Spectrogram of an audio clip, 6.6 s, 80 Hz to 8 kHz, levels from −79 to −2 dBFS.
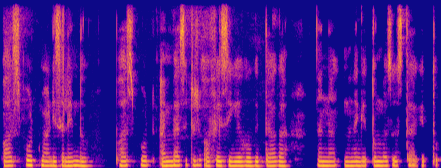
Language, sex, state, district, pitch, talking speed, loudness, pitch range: Kannada, female, Karnataka, Dakshina Kannada, 205 Hz, 125 wpm, -17 LUFS, 200-210 Hz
